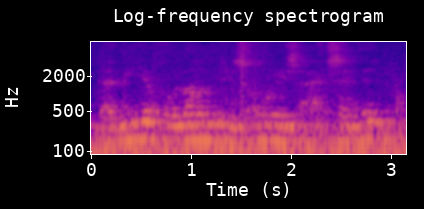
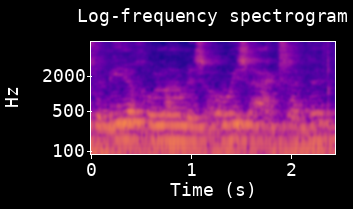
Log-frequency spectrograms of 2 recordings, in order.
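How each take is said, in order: First: Slower, word by word, stressing medial; deliberate teacher's repeat for students; slow emphatic repeat. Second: Said in the usual way. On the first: Shown as a demonstration. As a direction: spell it out slowly so it sticks.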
